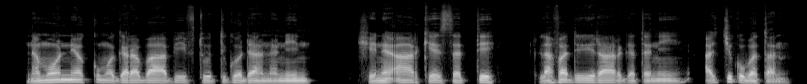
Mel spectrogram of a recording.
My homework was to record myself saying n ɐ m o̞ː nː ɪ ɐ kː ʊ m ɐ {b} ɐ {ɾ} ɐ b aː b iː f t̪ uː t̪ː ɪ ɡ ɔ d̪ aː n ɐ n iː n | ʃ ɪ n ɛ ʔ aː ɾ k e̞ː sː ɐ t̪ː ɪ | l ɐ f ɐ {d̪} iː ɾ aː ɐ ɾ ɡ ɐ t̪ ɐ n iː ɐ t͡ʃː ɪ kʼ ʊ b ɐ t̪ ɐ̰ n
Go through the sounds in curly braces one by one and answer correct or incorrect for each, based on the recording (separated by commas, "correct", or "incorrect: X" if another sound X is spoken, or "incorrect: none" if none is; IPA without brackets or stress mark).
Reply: incorrect: ɡ, correct, correct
